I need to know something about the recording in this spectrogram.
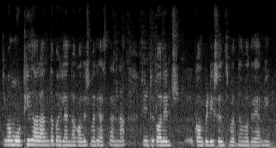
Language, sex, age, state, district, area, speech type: Marathi, female, 30-45, Maharashtra, Nanded, rural, spontaneous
